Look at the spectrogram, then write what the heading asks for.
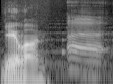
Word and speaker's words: Yelan: Yelan. So that's how you pronounce it.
